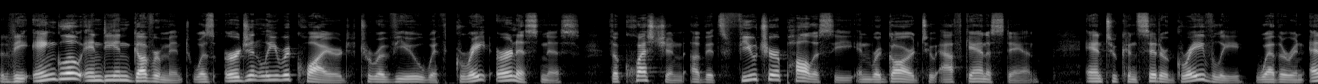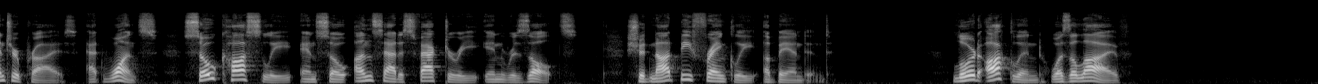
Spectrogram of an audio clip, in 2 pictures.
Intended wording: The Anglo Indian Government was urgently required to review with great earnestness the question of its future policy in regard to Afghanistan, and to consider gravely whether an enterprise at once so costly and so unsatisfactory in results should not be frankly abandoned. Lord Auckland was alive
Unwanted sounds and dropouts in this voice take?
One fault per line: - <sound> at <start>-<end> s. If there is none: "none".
none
